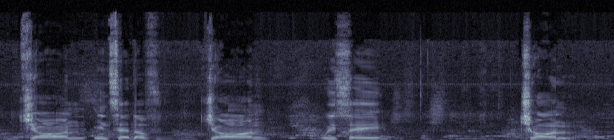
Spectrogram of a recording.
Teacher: closest sound to J, what I use is a CH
